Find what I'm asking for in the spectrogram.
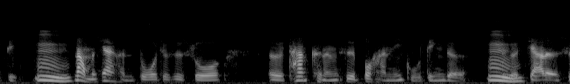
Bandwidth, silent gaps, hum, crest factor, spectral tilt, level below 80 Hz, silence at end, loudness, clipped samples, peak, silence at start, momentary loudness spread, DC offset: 8.2 kHz; none; none; 24 dB; -8.5 dB/octave; -66 dBFS; 0 s; -32 LUFS; under 0.1%; -10 dBFS; 0.05 s; 12 LU; under 0.1%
